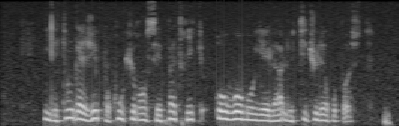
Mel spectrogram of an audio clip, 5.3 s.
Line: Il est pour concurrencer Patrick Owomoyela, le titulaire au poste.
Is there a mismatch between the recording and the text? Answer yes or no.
yes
